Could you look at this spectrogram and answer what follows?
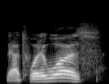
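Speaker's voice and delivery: put-on a city stranger greets Johnny, loud Brooklyn accent; flat Brooklyn accent. A narrator's reading. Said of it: "He had a flat city accent as well".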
